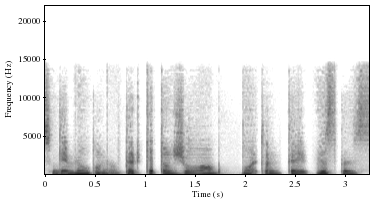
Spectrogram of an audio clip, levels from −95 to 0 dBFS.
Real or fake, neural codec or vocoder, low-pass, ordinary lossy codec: fake; codec, 44.1 kHz, 0.9 kbps, DAC; 14.4 kHz; AAC, 96 kbps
